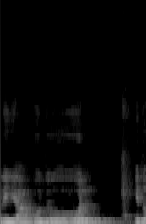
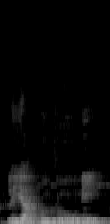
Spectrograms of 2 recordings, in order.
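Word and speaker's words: ليعبدون: Al jinna, bangsa jin semuanya, wal insa, dan bangsa manusia seluruhnya, illa, kecuali liya'budun. Itu nunnya kan di kasrah ya, liya'buduni. Tapi kalau berhenti waqaf, liya'budun. Begitu cara baca Al-Quran.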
